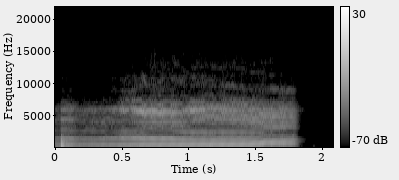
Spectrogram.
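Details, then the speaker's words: Mains outlet tested directly, with no surge protector, using a noise snipper that turns AC line noise into audible static. A steady buzzy tone with many overtones shows heavy electrical noise on the line, before the Panamax M8-HT Pro filtering test. "you can hear how noisy the ac power is"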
